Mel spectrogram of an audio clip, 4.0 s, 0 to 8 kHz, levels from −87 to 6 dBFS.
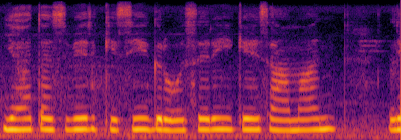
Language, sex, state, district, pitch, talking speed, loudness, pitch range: Hindi, female, Madhya Pradesh, Dhar, 230 Hz, 105 wpm, -15 LUFS, 225-235 Hz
